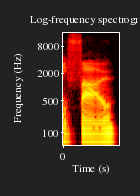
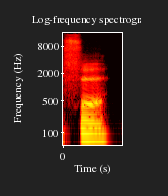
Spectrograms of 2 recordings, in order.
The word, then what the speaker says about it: pho: And while we're down here too, it's clearly pho, not fur.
